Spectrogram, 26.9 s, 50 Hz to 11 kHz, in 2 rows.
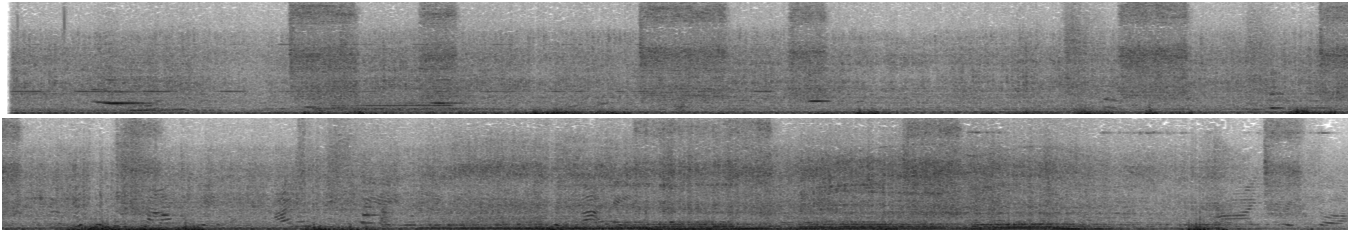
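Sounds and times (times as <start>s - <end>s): diesel engine running: 0.0s - 26.9s
reversing alarm: 0.1s - 8.8s, 10.7s - 13.8s.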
